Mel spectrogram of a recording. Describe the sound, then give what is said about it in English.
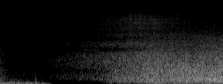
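Ocean waves swell up into a broad, steady wash of surf after a brief low rumble, with wind rushing across the water as an ocean liner sails out into the open sea early in the morning. “Early in the morning, the Rangoon blew out black smoke as it sailed out into the boundless sea.”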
